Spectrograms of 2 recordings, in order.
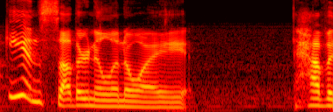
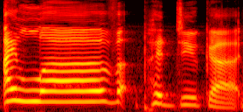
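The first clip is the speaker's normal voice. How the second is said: fond exclamation; 7 semitones higher, slower than usual. Real, not acted. Fond declaration.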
